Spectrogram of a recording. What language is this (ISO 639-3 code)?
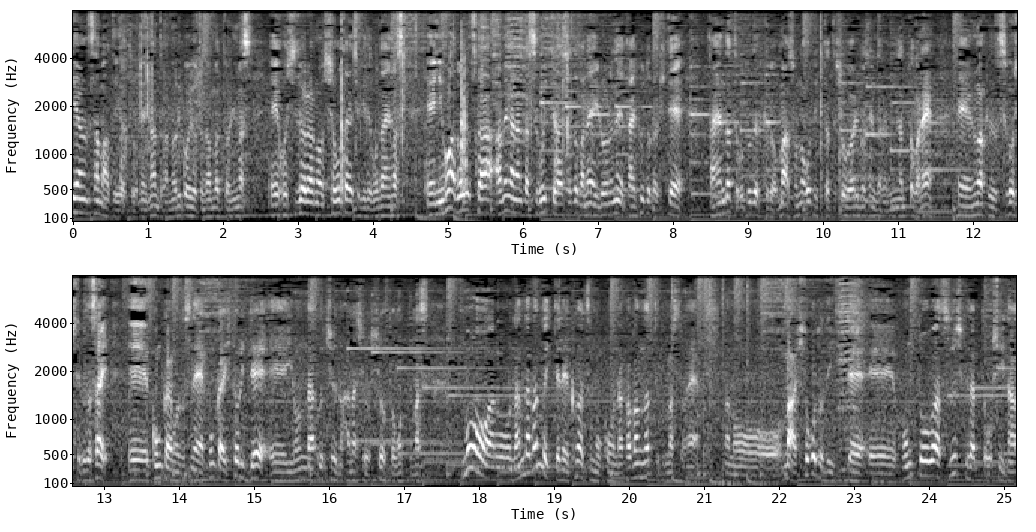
jpn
